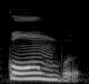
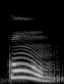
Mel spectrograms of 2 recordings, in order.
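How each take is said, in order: First: The word ends with an audible b sound. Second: The word ends on m with no b sound. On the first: The speaker calls it wrong. "Not कोम्ब" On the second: The speaker calls it right. "बस आप बोले कोम"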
